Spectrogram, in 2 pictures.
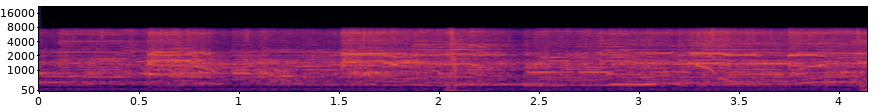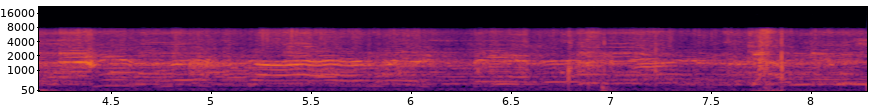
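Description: Several battery-powered animated dancing Santa figures playing their tinny electronic Christmas songs with synthetic singing, the tunes overlapping into a jumble, with a few knocks along the way.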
